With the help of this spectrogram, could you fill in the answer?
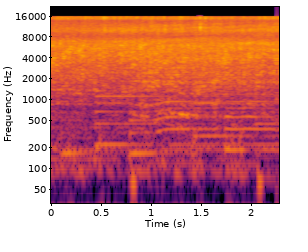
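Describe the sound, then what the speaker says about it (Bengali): Meat for a roast and biryani fries in a pot, giving a dense, steady sizzle with a soft crackle throughout and a couple of faint low knocks, like stirring against the pot. "একটু ভেজে নেব"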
